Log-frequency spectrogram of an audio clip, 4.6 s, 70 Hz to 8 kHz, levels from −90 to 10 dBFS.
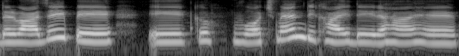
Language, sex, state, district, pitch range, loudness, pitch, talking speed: Hindi, female, Jharkhand, Ranchi, 225-250 Hz, -17 LUFS, 230 Hz, 105 wpm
